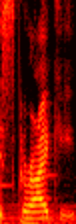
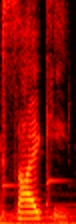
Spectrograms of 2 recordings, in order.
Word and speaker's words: Psyche: I say Skrikey, but I know his name is actually Psyche, right?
